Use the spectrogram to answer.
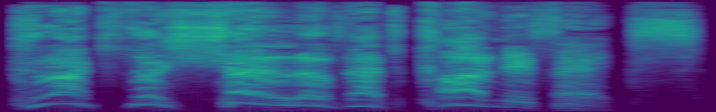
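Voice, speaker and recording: An actor playing a brash, zealous, battle-hungry space marine with a rough gravelly voice in a video game. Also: male voice, high-pitched, big pitch swings, slow pace, bright, forceful tone, no room sound, studio quality, exaggerated voice. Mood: exultant. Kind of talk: video game combat barks.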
